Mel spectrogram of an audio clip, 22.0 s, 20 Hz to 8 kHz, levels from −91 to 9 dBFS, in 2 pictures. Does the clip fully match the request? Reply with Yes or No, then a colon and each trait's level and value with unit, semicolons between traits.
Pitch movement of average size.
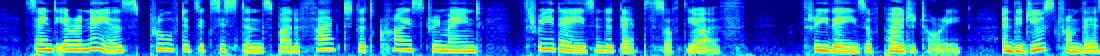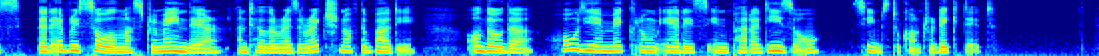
Yes: average, 3.8 semitones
